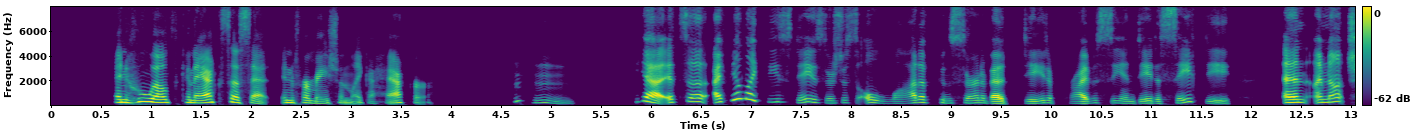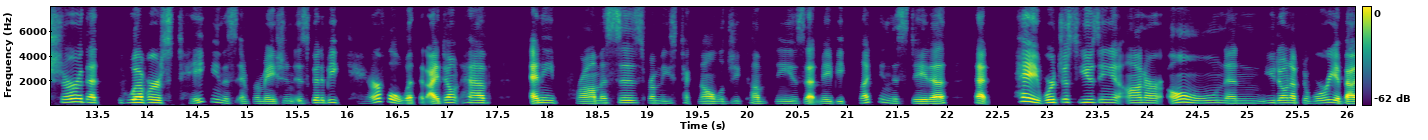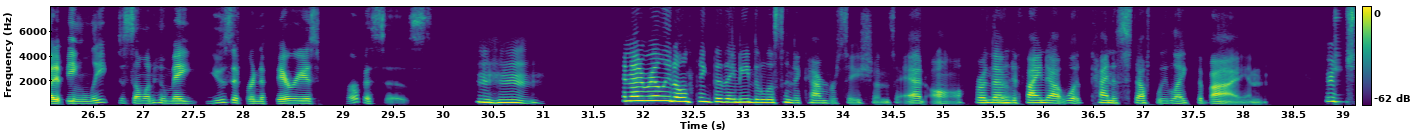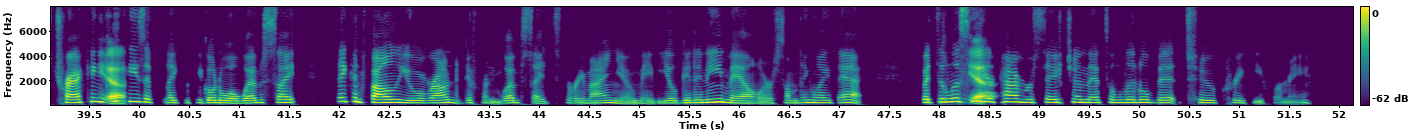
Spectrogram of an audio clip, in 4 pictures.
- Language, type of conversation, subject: English, unstructured, Should I be worried about companies selling my data to advertisers?
- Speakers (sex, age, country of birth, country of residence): female, 40-44, United States, United States; female, 60-64, United States, United States
- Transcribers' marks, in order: other background noise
